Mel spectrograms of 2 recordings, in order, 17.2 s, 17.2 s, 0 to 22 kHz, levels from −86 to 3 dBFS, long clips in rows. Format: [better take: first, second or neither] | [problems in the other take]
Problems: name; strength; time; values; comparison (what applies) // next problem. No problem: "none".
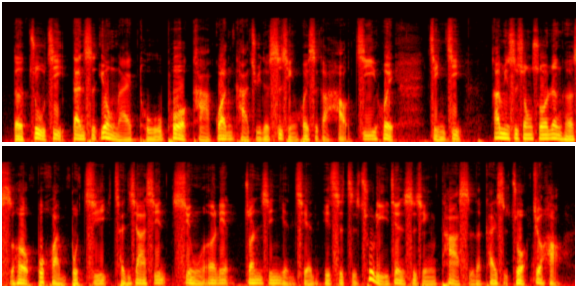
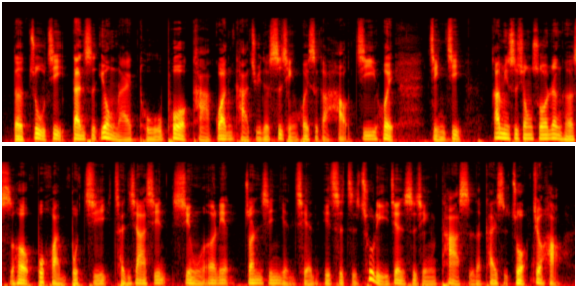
second | distortion; slight; 10 dB below the speech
